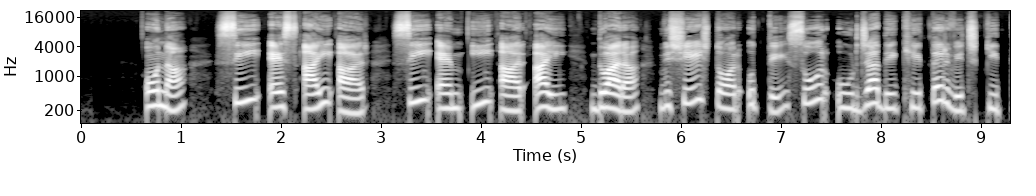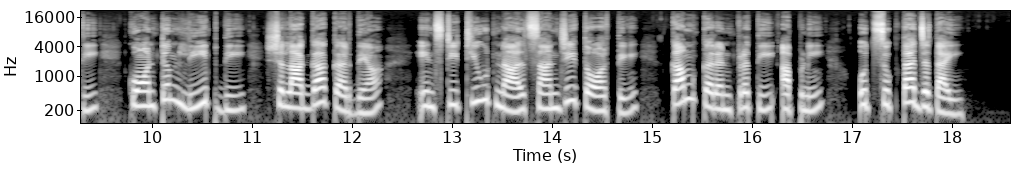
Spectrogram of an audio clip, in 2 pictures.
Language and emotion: Punjabi, neutral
